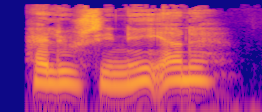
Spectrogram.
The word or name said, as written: hallucinerende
